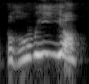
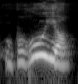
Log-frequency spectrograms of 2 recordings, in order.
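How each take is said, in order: First: The first syllable has a 'wee' sound, like 'oui'. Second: The first syllable has a plain 'oo' sound. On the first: The speaker calls it wrong. "On ne dit jamais bruyant. C'est faux" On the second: The speaker calls it right. "On dit brouillon"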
